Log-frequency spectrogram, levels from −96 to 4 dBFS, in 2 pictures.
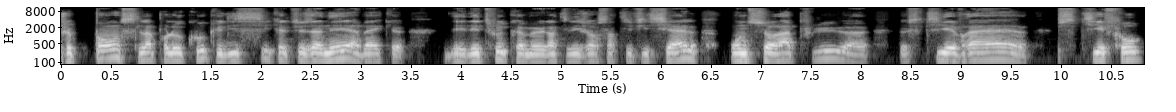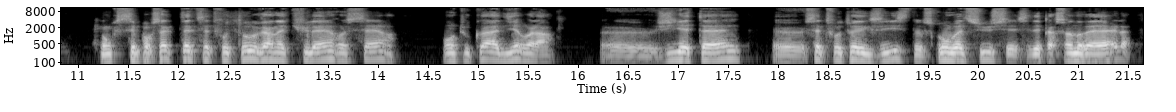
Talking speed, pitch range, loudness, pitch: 170 wpm, 110-130 Hz, -17 LUFS, 120 Hz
